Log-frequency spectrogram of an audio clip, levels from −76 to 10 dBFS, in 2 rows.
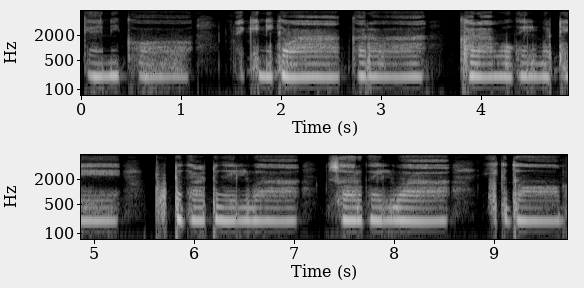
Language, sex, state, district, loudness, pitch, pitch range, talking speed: Hindi, male, Uttar Pradesh, Varanasi, -22 LUFS, 210 Hz, 205-215 Hz, 100 wpm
